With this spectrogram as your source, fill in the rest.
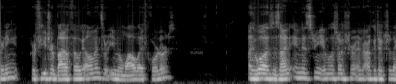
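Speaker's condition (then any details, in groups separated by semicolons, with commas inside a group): Spastic cerebral palsy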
